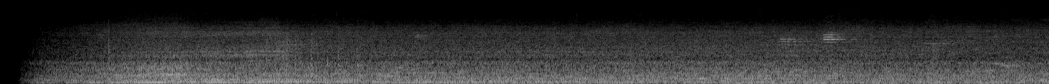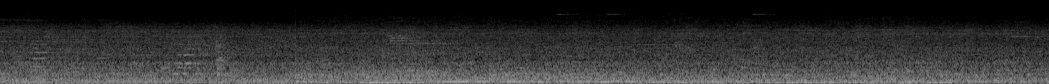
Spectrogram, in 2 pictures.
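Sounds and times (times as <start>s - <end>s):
distant road traffic rumble: 0.2s - 20.9s.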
